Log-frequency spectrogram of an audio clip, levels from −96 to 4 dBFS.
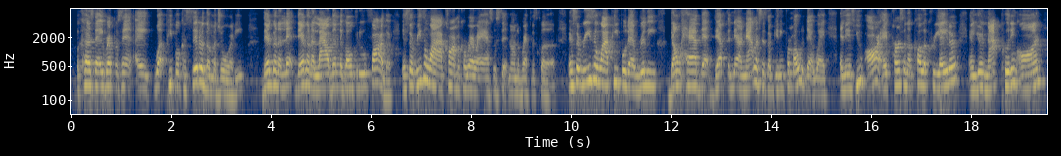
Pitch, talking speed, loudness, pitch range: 185 Hz, 205 wpm, -23 LUFS, 165-210 Hz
